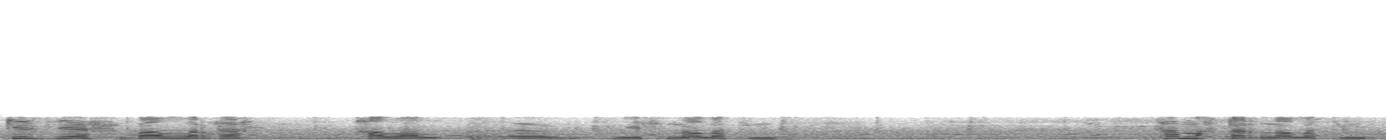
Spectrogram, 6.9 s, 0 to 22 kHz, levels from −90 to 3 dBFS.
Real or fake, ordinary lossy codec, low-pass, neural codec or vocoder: real; none; 3.6 kHz; none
